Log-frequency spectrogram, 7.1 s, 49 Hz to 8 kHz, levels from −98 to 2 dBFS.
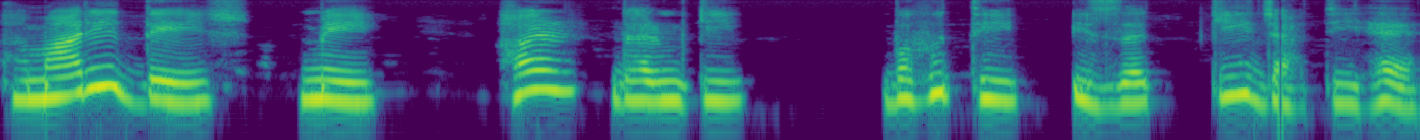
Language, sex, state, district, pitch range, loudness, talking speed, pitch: Hindi, female, Uttarakhand, Uttarkashi, 195-255 Hz, -18 LUFS, 100 wpm, 215 Hz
